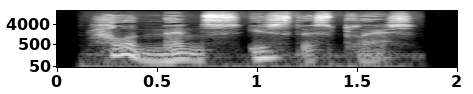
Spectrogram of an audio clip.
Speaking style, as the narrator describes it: Corey asked quietly

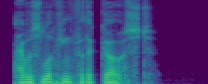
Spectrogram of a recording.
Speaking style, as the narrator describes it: said, in a steady voice

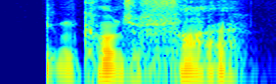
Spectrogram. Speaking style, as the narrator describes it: Harry sighed

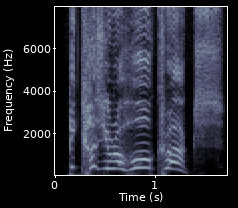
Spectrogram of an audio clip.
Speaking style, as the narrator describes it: Draco yelled, too riled up to stop now

